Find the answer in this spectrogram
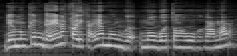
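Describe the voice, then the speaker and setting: A woman's voice: on the high side, very fast, darkish tone, faint music behind. Chatty young woman with a lilt. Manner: chatty, keeps addressing the listener as "Kak". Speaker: guest storyteller. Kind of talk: casual horror storytelling.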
